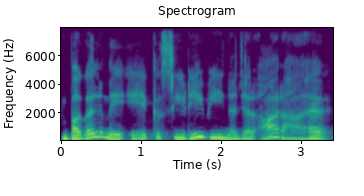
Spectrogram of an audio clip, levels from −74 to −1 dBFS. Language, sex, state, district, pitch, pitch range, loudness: Hindi, female, Jharkhand, Palamu, 235 Hz, 230-260 Hz, -17 LUFS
